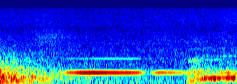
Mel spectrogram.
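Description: A single steady pure note held for about a second, given as the starting pitch for the chant. Men's voices begin chanting right at the end.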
